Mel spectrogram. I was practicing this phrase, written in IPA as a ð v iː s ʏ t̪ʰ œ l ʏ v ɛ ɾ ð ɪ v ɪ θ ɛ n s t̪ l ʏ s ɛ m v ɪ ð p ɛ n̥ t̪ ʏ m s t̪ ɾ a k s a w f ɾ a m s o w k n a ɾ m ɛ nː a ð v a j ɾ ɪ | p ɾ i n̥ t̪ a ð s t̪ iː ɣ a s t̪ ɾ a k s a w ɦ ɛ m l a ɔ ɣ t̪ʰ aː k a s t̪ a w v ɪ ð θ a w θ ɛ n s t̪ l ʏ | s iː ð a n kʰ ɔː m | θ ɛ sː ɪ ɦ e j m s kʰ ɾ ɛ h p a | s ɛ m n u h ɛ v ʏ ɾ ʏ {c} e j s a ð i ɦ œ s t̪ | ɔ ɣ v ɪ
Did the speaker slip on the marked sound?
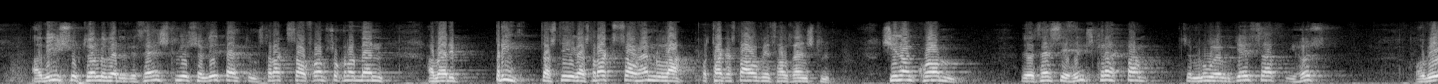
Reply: no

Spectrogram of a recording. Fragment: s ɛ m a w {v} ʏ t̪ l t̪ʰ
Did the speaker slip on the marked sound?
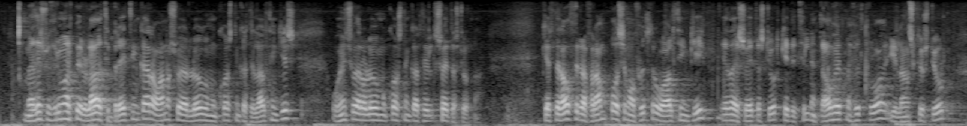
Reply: yes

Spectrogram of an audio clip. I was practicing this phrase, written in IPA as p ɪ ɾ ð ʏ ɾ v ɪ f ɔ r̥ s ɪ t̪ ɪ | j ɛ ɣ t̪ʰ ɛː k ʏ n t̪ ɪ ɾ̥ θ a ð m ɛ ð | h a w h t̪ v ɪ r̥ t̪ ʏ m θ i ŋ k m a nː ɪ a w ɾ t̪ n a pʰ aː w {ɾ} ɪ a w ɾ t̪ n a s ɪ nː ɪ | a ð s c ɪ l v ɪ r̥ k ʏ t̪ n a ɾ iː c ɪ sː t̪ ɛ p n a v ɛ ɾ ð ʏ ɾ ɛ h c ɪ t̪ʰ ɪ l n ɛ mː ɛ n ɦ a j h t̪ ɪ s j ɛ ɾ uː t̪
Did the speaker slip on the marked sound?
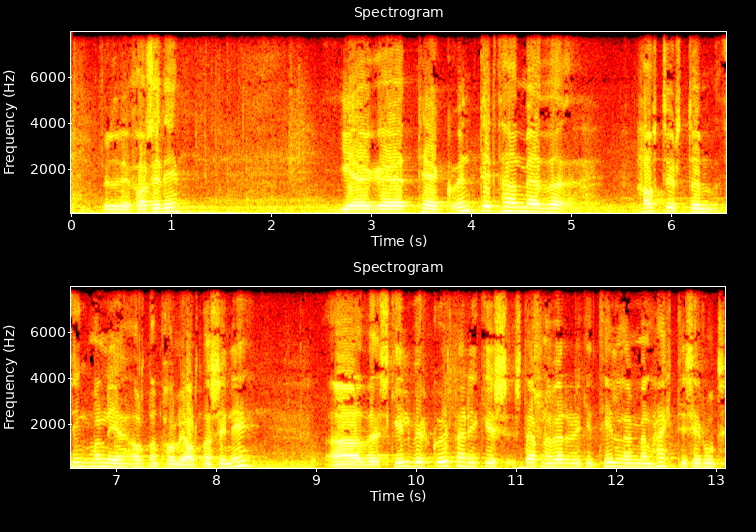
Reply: yes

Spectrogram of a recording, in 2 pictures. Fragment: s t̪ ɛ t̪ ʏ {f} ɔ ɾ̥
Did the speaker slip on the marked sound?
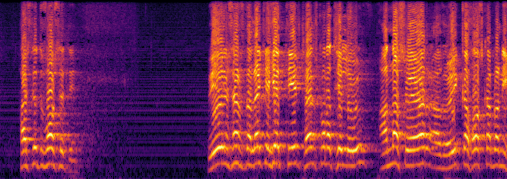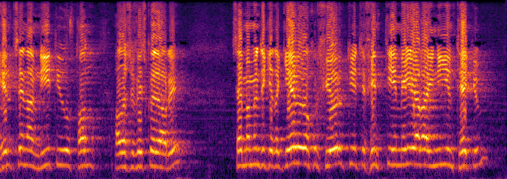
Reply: no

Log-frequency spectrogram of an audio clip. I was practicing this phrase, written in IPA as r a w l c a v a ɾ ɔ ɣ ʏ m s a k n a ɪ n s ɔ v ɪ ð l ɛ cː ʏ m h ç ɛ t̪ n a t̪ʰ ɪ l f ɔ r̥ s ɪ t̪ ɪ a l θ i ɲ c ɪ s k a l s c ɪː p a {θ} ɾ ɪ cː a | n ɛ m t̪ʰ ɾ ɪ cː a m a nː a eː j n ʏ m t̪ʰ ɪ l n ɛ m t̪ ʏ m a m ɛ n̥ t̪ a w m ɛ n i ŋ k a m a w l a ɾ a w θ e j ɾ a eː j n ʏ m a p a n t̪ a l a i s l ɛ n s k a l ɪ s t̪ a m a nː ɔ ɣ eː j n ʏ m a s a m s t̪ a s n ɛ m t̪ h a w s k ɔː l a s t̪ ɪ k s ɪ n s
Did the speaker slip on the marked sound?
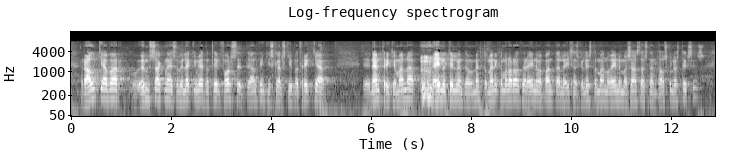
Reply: no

